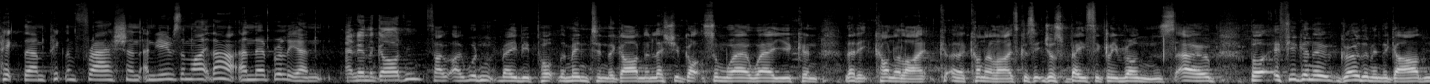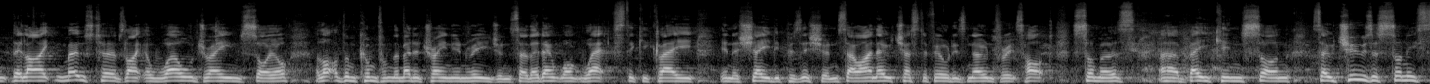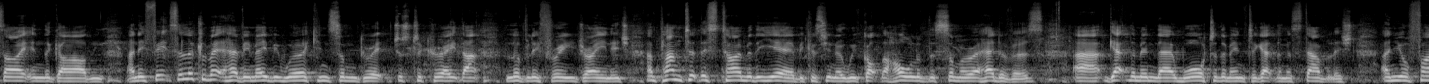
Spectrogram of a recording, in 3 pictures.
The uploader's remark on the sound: Live from Chatsworth. This week we're at the RHS Chatsworth Flower Show in Derbyshire, revelling in this floral extravaganza in the heart of the Peak District. Chairs a live question and answer session with leading gardening experts.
